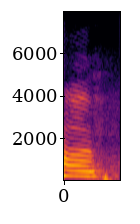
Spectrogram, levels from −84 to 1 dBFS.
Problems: constant background noise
